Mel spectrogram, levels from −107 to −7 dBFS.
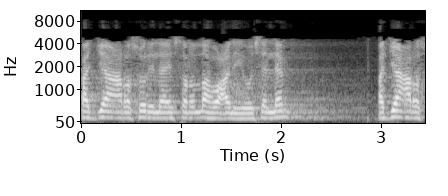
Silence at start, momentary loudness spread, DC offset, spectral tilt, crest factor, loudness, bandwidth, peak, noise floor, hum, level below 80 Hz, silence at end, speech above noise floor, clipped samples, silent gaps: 0 s; 12 LU; under 0.1%; -8.5 dB/octave; 16 dB; -20 LUFS; 5.2 kHz; -4 dBFS; -46 dBFS; none; -62 dBFS; 0 s; 27 dB; under 0.1%; none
